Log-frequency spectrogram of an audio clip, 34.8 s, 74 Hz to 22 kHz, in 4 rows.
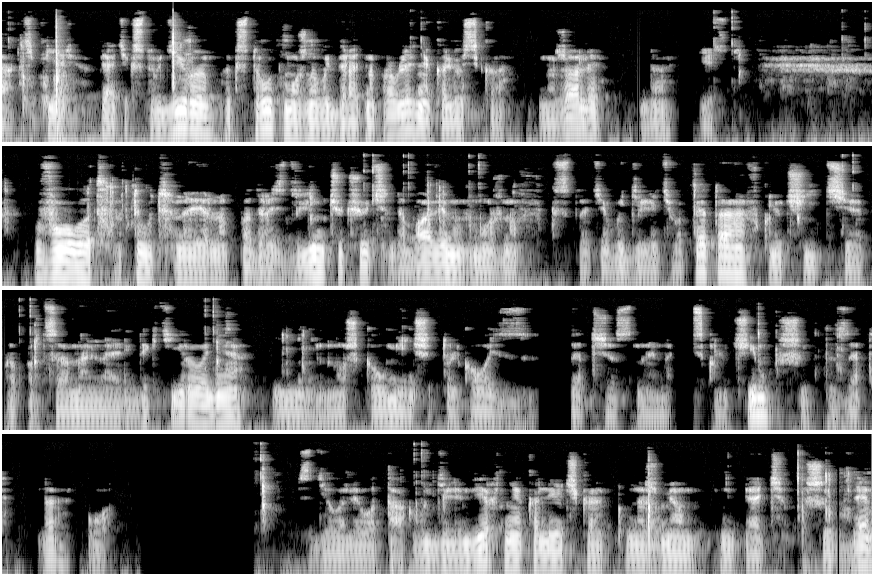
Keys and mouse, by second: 1.7 e, 4.0 middle click, 7.1 click, 8.4 shift+middle click, 9.8 ctrl+r, 12.7 click, 13.3 alt+click, 17.1 click, 17.6-19.6 drag, 20.2 s, 25.6 shift+z, 28.6 click, 30.2 alt+click, 34.4 shift+d.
